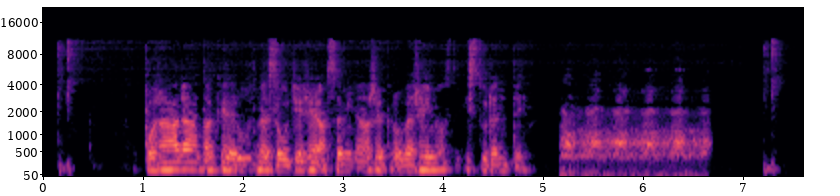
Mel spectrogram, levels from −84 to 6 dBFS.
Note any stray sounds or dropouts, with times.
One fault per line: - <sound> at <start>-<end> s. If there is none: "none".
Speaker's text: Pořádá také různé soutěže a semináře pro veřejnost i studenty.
- bark at 5.2-6.7 s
